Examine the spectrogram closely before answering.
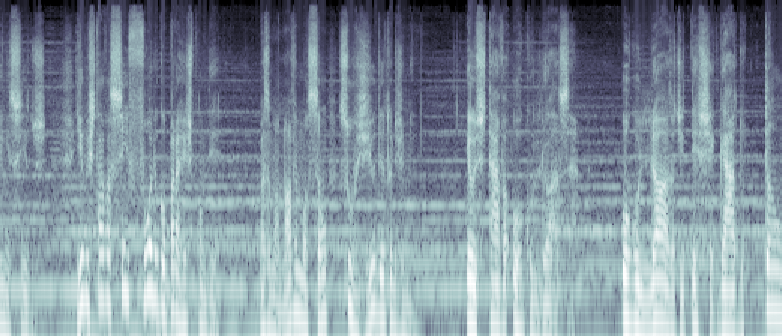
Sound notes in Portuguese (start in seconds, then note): none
